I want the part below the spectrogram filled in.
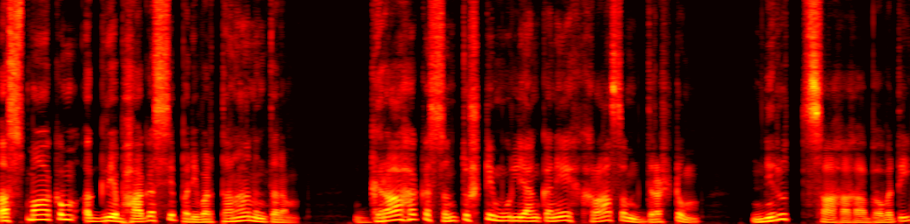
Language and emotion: Sanskrit, sad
